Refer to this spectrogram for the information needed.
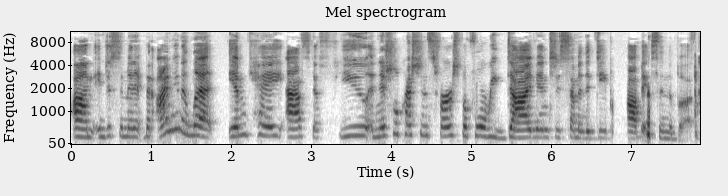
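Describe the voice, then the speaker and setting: In a Southern US accent, a high-pitched woman projects a raised voice with a bright, sharp tone, lively intonation and big swings in loudness, talking at a moderate pace with hardly any pauses. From Alabama and South Louisiana. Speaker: podcast host and author. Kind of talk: interview.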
